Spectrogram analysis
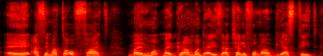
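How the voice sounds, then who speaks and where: A man with a Nigerian accent giving opinionated commentary, animated and mocking, slipping into pidgin. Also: sits high, brisk. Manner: animated, switches into pidgin and mimics people.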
